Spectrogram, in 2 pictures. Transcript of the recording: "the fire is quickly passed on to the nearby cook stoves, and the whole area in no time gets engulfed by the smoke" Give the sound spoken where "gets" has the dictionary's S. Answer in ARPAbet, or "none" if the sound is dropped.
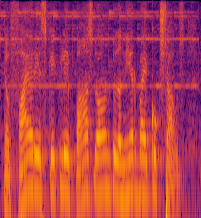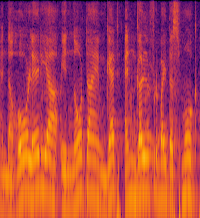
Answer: none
